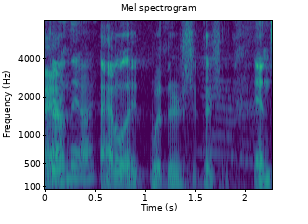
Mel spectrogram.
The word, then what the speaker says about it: Adelaide: I need you to say it properly. It is Adelaide. Oh, Adelaide.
